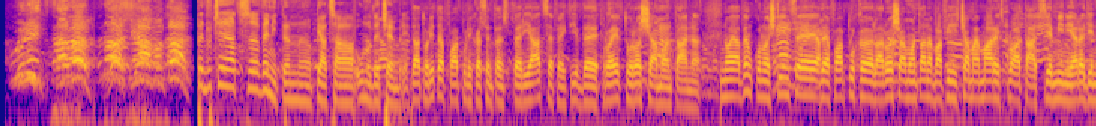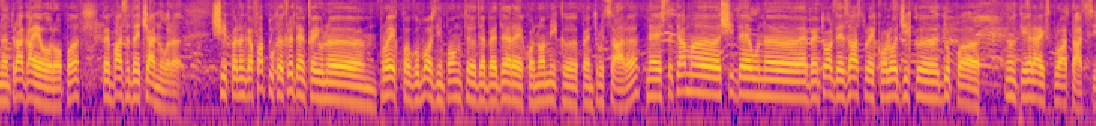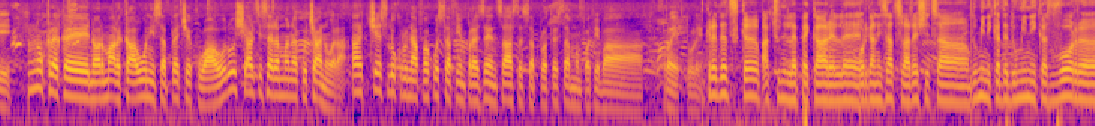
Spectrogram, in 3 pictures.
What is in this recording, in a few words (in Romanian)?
vox protestatari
